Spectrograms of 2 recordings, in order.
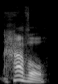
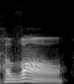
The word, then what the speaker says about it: Haval: I know in some markets they call it Haval. I've been told it's Havel. I think that's the correct pronunciation. Here in China, that's what they call it. They call it Havel.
